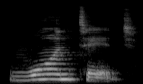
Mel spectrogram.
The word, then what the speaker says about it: wanted: So he pronounces it wanted. Okay? Wanted. So it's like it's a longer sound.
